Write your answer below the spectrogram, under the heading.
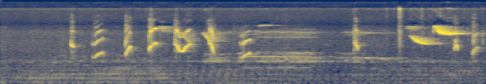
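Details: Horsfield's babbler competition training song, a few short rising whistled notes in quick succession, a quiet gap, then higher drawn-out slurred whistles near the end.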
